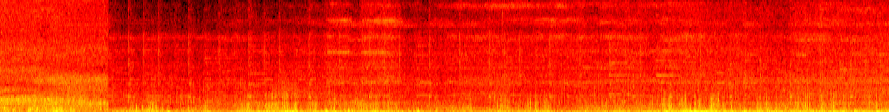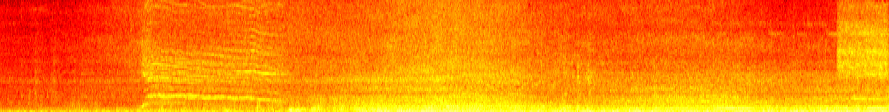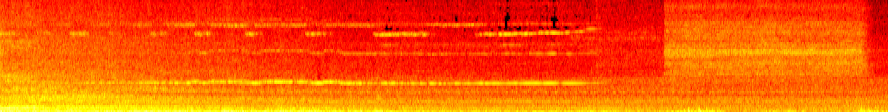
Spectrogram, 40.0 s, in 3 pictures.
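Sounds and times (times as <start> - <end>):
train wheels rumbling: 0.0 - 40.0
high brake squeal: 25.9 - 26.9, 27.7 - 35.7, 36.5 - 39.7.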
